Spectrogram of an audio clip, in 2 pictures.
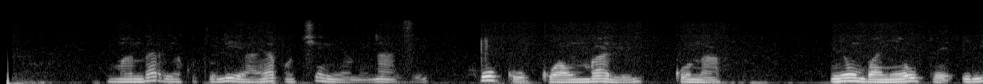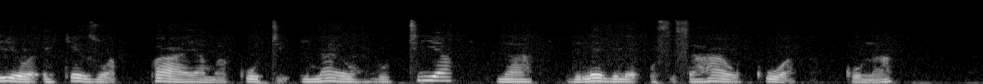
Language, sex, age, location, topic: Swahili, male, 25-35, Mombasa, agriculture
